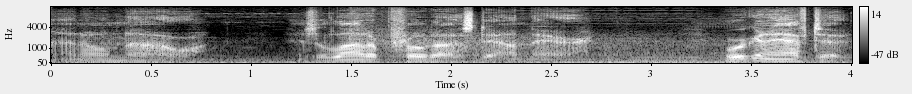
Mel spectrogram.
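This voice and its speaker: An actor playing a weary, brooding rebel space commander with a conscience, plain-spoken, with a Southern US accent, in a video game cutscene. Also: male voice, lowish voice, sing-song, moderate pace. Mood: wary, determined. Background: music.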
